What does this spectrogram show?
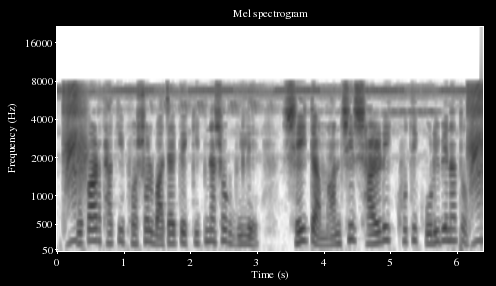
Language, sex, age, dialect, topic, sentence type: Bengali, male, 25-30, Rajbangshi, agriculture, question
